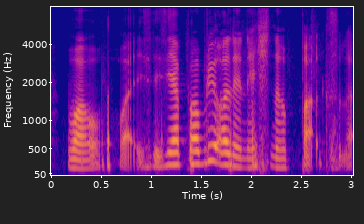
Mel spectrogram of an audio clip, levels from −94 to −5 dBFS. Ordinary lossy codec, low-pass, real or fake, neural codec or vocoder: none; none; real; none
